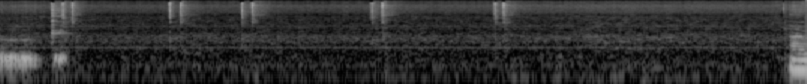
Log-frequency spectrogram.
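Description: Mouse clicks advancing PowerPoint slides: five or six faint, sharp single clicks spaced about a second apart in a quiet room, with brief voice sounds at the very start and end.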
